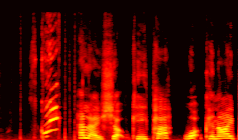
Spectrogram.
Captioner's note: squeaks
